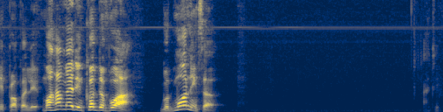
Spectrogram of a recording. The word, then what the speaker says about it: Côte d'Ivoire: Mohammed in Côte d'Ivoire, good morning, sir.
